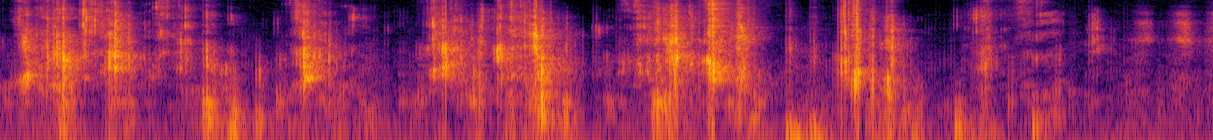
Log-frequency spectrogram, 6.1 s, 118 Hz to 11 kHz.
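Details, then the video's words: Raw meat and bone being chewed by Kotetsu, a male American Bully (Pit Bull) born in 2016. Crisp bone cracks arrive in clusters about every second, separated by near-silent pauses. "Dog eating Raw Meats ＆ bones"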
